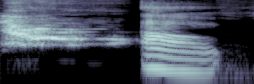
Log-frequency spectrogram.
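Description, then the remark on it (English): The speaker's dog Fiona gives a high, falling whine, then lets out a single loud, drawn-out bark that drops in pitch, with no one talking. “My dog does not like Stephen.”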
